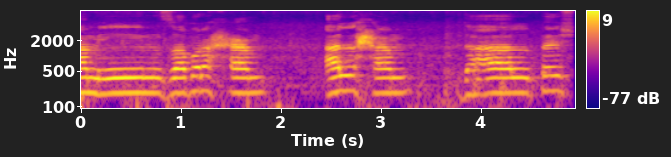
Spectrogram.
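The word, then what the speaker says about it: الحمد: হা মিম জবর হাম আল হাম দাল পেশ দ আলহামদু আলহামদু এই শব্দের মধ্যে যে হাটা আছে অবশ্যই এই হা উচ্চারণ করতে হবে নচেৎ শব্দের অর্থ পরিবর্তন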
